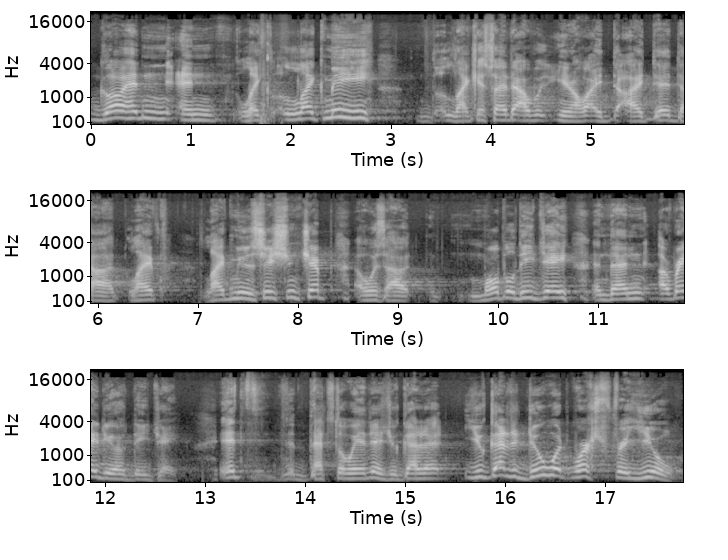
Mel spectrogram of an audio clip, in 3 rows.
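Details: 67-year-old man diagnosed with spinocerebellar ataxia about 28 years earlier (1995); he could no longer sing or make announcements and says he rambles or forgets what he is saying. Finding: ataxic dysarthria.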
